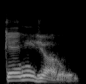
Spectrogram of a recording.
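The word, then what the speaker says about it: Cannizzaro: तो इनसे कहा गया कहीं नहीं जा रो, कहीं नहीं जा रो, कैनी जा रो, मतलब ये कैनिजारो रिएक्शन देंगे, कैनिजारो रिएक्शन वो एल्डिहाइड देते हैं जिनके पास अल्फा एच नहीं होता है।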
